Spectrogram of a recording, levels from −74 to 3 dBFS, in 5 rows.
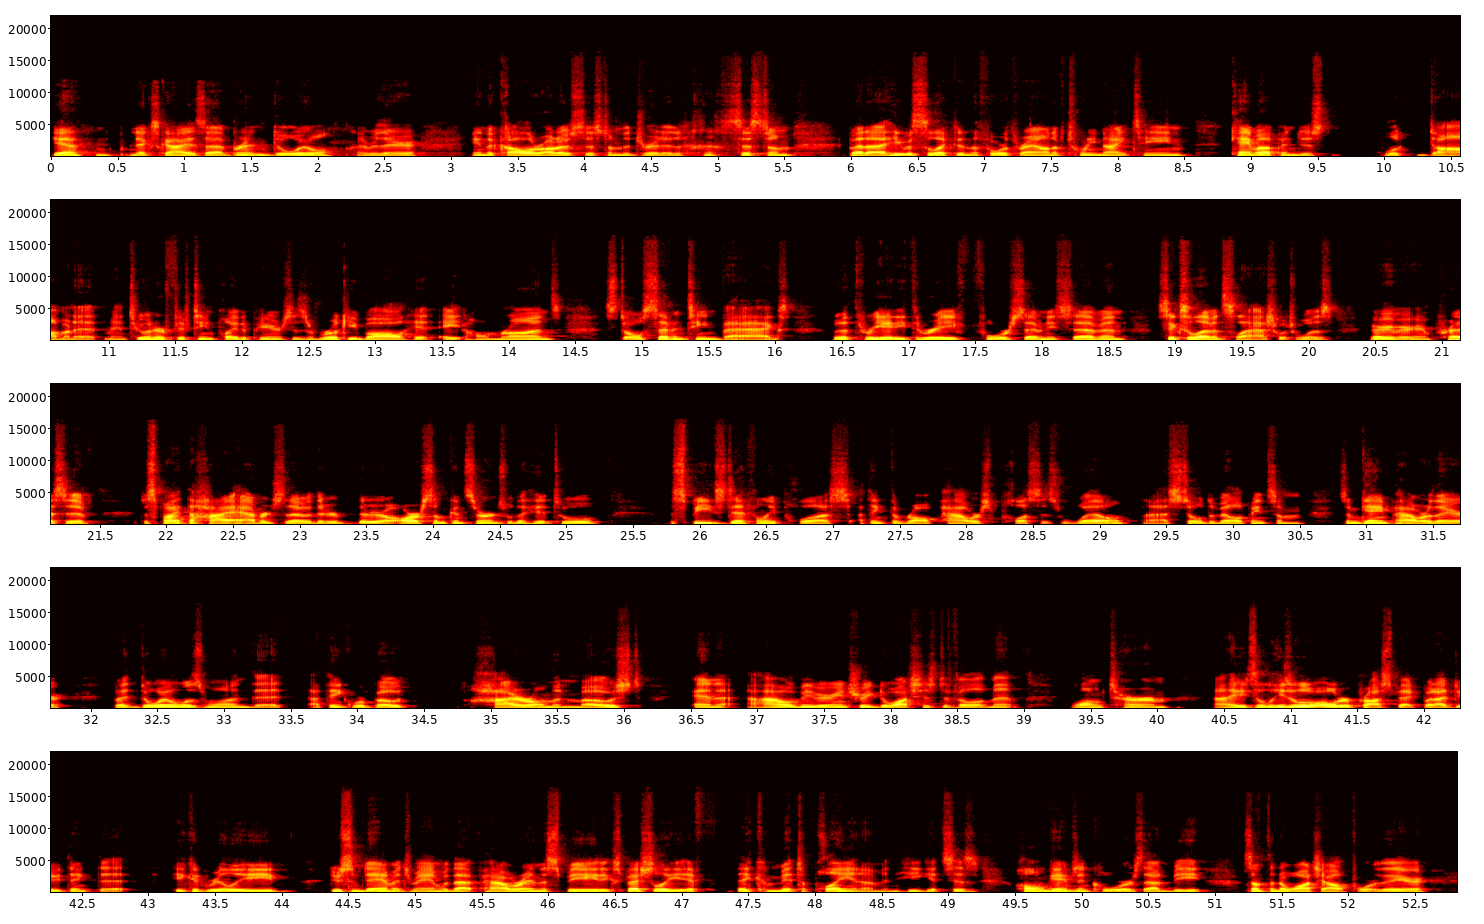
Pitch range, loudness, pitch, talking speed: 95-110 Hz, -20 LUFS, 100 Hz, 185 wpm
